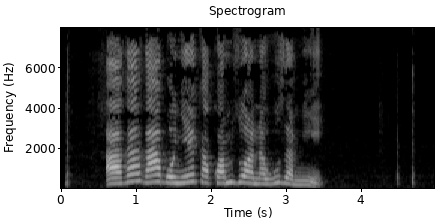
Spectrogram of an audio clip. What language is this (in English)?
Taita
